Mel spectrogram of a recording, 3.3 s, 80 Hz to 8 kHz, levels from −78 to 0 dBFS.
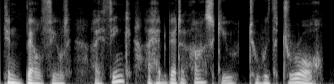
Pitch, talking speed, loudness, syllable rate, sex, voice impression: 120 Hz, 195 wpm, -21 LUFS, 5.5 syllables/s, male, masculine, slightly middle-aged, tensed, powerful, slightly hard, fluent, slightly raspy, cool, intellectual, calm, mature, reassuring, wild, lively, slightly kind, slightly modest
